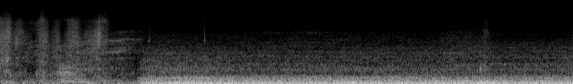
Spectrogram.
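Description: A few faint scuffs and clicks, then, about a second and a half in, an abrupt switch to a steady low rumble: a car engine running, heard from inside the cabin as it warms up on a snowy morning.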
